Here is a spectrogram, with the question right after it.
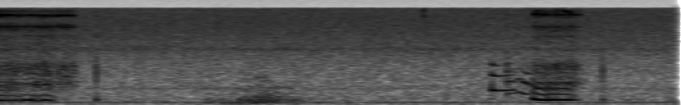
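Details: A tiny black female Pomeranian asleep and snoring indoors: rough, breathy snores roughly every one and a half to two seconds, some carrying a thin, squeaky whistle over a steady low background hum.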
